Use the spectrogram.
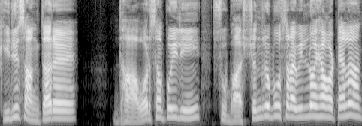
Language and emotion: Goan Konkani, surprised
